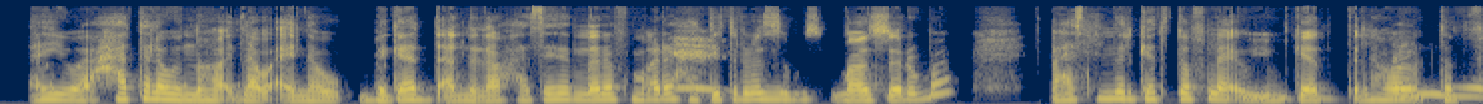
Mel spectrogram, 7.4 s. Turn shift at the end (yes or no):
no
